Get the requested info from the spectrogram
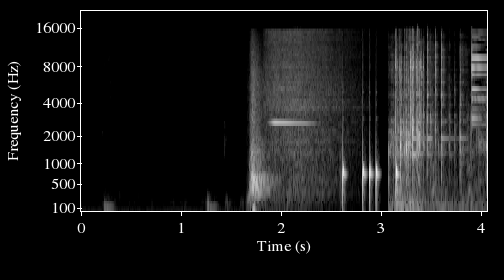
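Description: Sound effects of an animated logo sting. After about a second and a half of near silence comes a sudden whoosh, then a quick run of about five pops and a burst of electronic noise, with high steady tones coming in near the end.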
